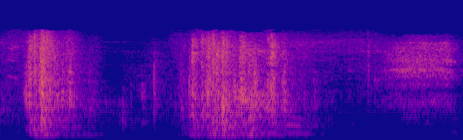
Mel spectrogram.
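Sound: door closing shut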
